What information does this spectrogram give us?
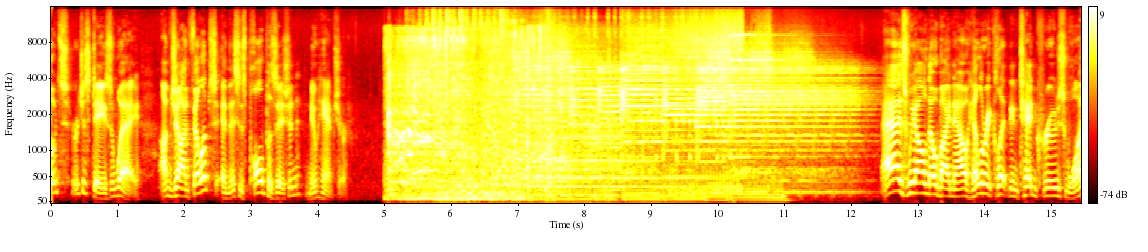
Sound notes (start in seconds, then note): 5.0 engine starting; 7.9 energetic guitar riff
